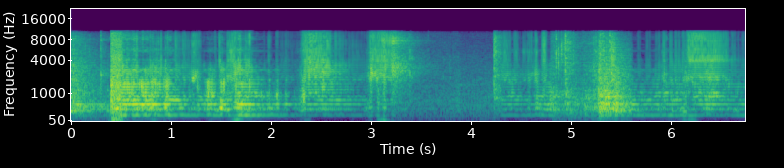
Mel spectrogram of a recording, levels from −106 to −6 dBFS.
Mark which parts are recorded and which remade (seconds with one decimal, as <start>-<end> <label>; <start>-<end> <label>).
0.0-0.5 recorded; 0.5-3.2 remade; 3.2-4.3 recorded; 4.3-4.8 remade; 4.8-5.6 recorded; 5.6-6.7 remade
